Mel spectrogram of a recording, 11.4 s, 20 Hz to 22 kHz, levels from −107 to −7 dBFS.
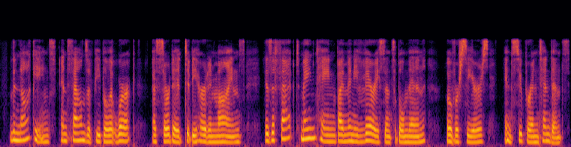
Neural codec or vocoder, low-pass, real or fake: codec, 16 kHz, 8 kbps, FreqCodec, smaller model; 7.2 kHz; fake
